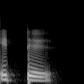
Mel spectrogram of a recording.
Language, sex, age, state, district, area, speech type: Tamil, female, 18-30, Tamil Nadu, Erode, rural, read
